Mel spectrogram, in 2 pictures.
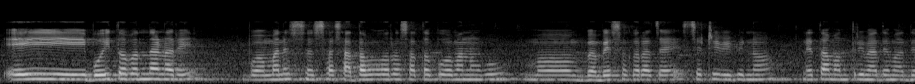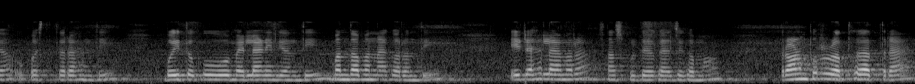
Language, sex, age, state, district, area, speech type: Odia, female, 45-60, Odisha, Nayagarh, rural, spontaneous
